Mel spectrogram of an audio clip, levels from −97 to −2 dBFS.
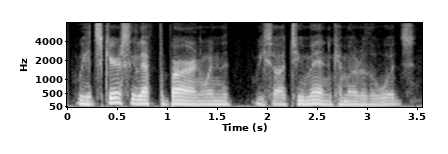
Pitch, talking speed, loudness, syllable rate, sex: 120 Hz, 270 wpm, -17 LUFS, 5.8 syllables/s, male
